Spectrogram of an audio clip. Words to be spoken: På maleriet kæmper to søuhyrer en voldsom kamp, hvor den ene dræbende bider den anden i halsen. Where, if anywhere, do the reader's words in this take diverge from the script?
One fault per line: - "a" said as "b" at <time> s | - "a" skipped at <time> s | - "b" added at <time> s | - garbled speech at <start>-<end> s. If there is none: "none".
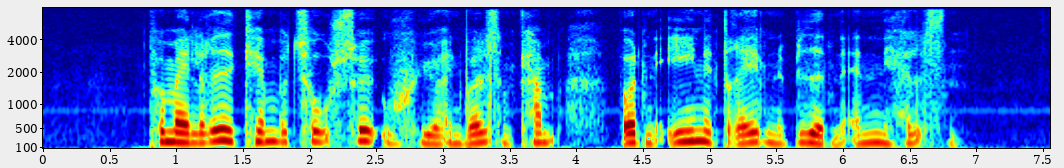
none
